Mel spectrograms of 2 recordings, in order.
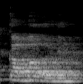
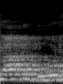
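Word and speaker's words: cupboard: अगला है कबर्ड, अब यहां पर ये कप बोर्ड जैसा दिखाई दे रहा है, लेकिन इसकी सही जो प्रोनाउंसिएशन है वो है कबर्ड, कप बोर्ड इसकी सही प्रोनाउंसिएशन नहीं है, सही प्रोनाउंसिएशन इसकी कबर्ड है। तो यहां पर भी P से पहले वाउल है, यहां पर भी P से पहले वाउल है, तो यहां पर P साइलेंट है।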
